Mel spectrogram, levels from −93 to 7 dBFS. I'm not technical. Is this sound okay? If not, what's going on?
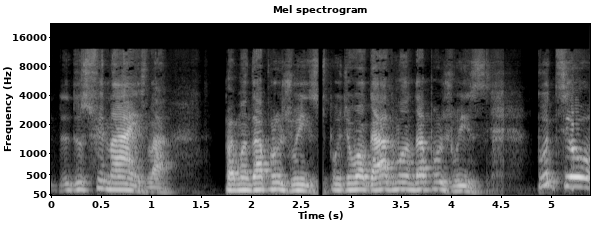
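No. At 2.68 seconds the speech drops out for about 54 milliseconds, a gap at a join of encoded pieces. Two separately encoded chunks were glued together without trimming the bit of silence each one carries, so you hear a brief hole before the speech carries on.

Then from 4.36 to 4.53 seconds there's a sudden gain jump: the speech and the background noise get noticeably louder together, all at once. The likely cause is a volume setting that got switched instantly instead of being eased in.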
